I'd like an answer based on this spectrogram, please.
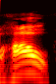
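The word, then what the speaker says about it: how: लेकिन कुछ वर्ड्स में ओ डब्ल्यू को ओ से नहीं पढ़ते बल्कि ओ डब्ल्यू को औ से पढ़ते हैं। जैसे यहां पर देखो हाउ इसे हो नहीं पढ़ेंगे। इसे पढ़ते हैं हाउ।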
